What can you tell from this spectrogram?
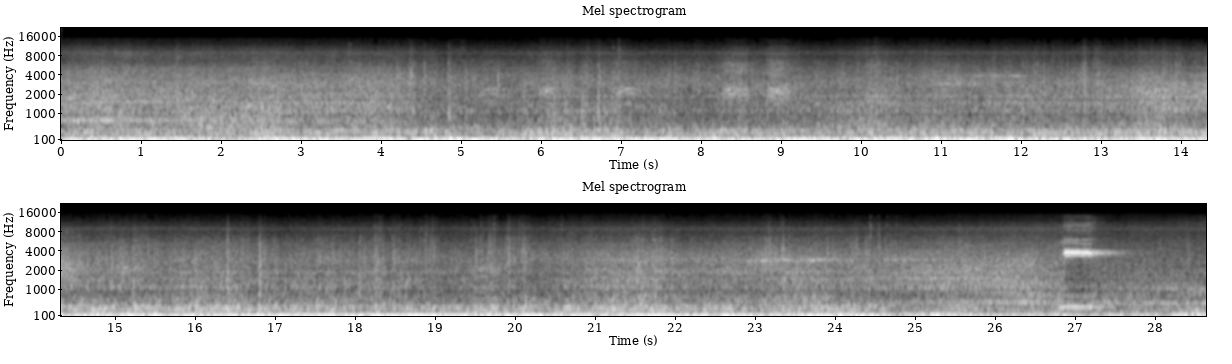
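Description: Wind rushing over the handlebar-mounted camera's microphone, with road noise from a bicycle rolling along a wet street. A short high-pitched sound cuts in about a second before the end.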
